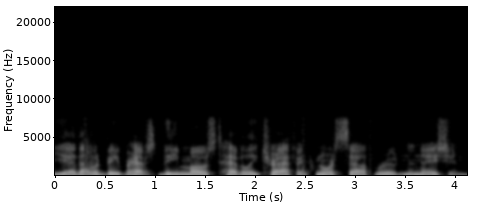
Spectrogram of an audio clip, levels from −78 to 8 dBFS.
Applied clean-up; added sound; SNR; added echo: neural separator model SepFormer DNS4.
